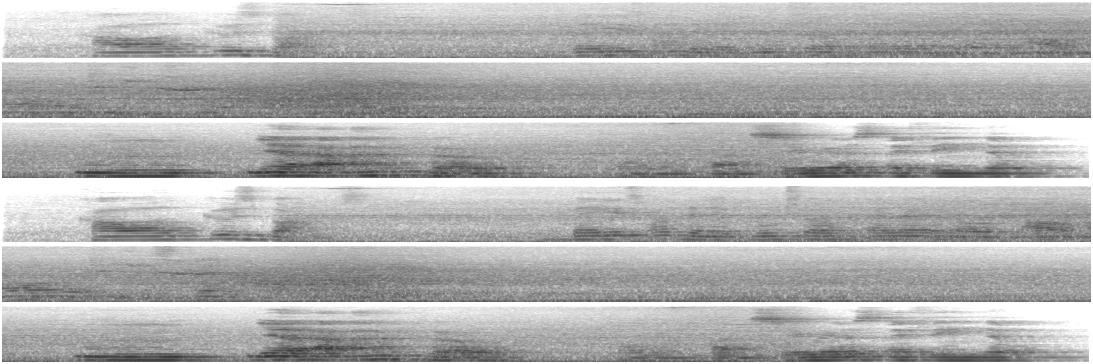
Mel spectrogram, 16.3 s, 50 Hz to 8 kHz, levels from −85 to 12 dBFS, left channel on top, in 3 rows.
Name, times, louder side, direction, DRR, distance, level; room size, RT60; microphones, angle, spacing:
voice 1, 0.4-1.8 2.6-6.8, right 4 dB, 70° right, 5 dB, 0.3 m, -28 dB
sound 1, 1.3-14.9, left 1 dB, 60° left, 0.6 m, -26 dB
voice 2, 11.2-11.8 12.1-13.5 14.0-15.9, equal, 10° left, -4 dB, 0.4 m, -17 dB
2.2 x 2.1 x 3.0 m, 0.81 s
head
